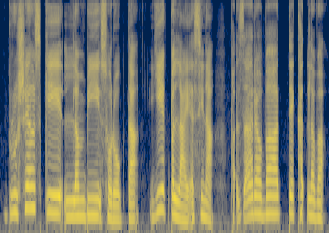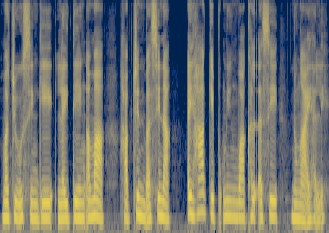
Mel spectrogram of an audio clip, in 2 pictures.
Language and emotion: Manipuri, happy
